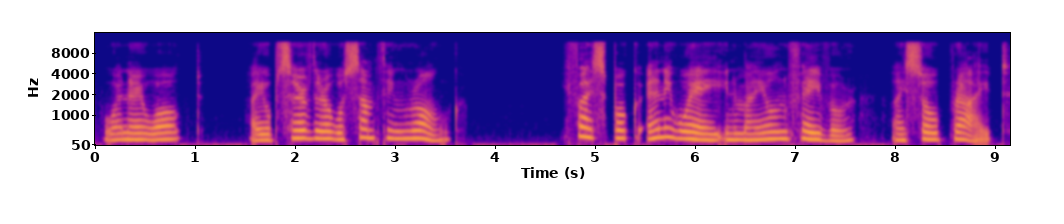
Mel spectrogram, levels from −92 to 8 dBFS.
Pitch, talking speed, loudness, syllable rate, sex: 220 Hz, 140 wpm, -17 LUFS, 4.5 syllables/s, female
